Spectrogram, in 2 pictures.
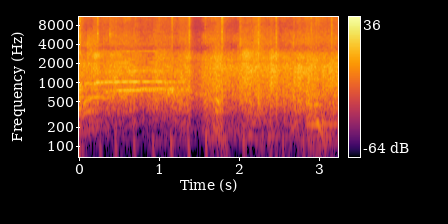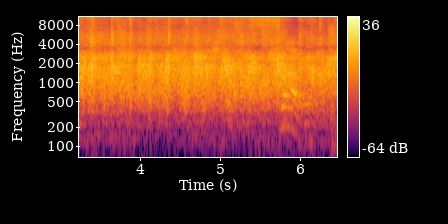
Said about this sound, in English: So, can we get another round of applause for these awesome performers?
